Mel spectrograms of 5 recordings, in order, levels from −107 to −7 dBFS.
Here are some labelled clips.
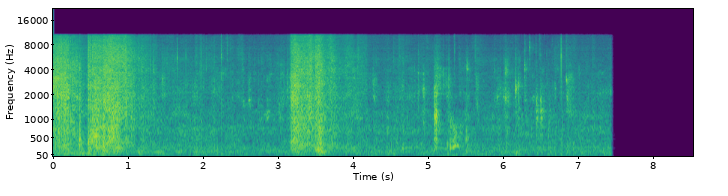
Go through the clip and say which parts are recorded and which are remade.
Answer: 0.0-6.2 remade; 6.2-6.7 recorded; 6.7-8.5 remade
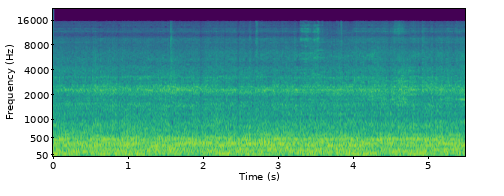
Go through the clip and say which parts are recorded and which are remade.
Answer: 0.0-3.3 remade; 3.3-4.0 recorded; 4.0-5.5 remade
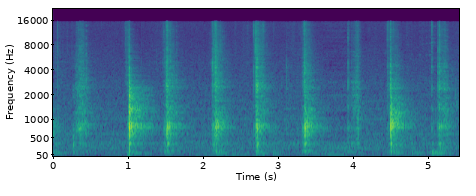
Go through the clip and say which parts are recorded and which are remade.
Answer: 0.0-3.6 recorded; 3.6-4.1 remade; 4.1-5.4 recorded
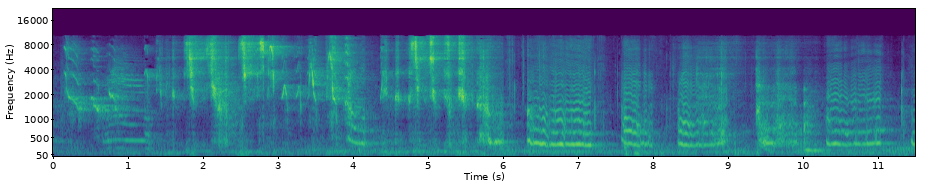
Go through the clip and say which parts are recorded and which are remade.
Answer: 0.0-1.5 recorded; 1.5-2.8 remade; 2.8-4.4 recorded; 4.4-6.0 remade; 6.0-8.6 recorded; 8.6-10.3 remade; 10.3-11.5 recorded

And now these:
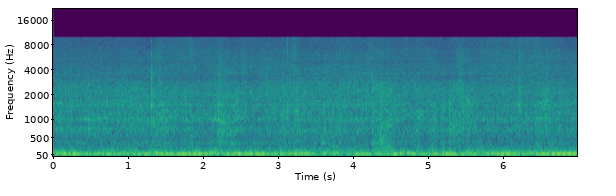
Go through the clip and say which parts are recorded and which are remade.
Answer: 0.0-1.0 recorded; 1.0-3.1 remade; 3.1-4.2 recorded; 4.2-5.7 remade; 5.7-7.0 recorded

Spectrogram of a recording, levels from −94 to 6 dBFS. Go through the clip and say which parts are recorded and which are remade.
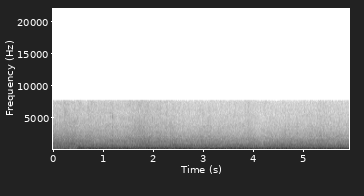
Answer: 0.0-0.6 recorded; 0.6-2.2 remade; 2.2-3.3 recorded; 3.3-4.3 remade; 4.3-5.9 recorded

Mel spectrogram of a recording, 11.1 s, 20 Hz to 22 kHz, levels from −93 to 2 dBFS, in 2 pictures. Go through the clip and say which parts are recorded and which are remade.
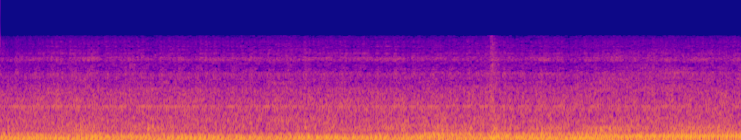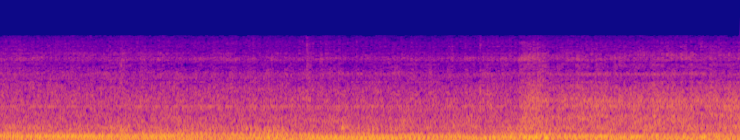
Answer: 0.0-11.1 recorded

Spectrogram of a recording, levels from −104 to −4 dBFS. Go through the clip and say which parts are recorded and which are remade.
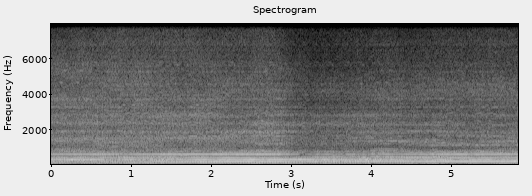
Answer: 0.0-5.8 remade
